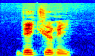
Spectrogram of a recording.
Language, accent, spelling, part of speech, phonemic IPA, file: French, France, décurie, noun, /de.ky.ʁi/, LL-Q150 (fra)-décurie.wav
- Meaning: decury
